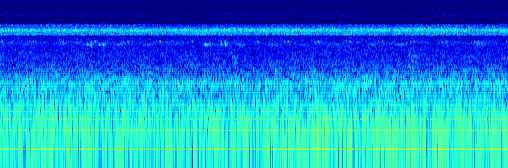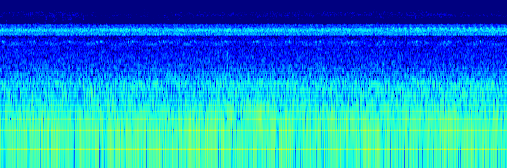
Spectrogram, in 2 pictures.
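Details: Crickets in a late-summer patch of wild thistle with pollinating bees and butterflies: an unbroken high shrill hiss-like drone with faint pulsing chirps, above a steady low droning hum.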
